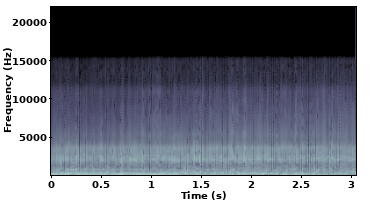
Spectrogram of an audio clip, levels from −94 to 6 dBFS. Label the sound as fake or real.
fake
